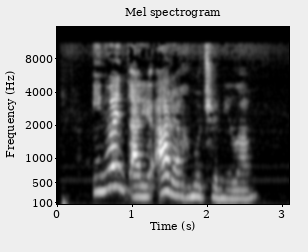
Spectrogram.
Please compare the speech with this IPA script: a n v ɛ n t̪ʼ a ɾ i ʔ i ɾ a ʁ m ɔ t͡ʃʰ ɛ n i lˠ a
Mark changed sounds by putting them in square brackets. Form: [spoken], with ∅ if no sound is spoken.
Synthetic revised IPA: [i] n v ɛ n t̪ʼ a ɾ i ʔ [a] ɾ a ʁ m ɔ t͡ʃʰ ɛ n i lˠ a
